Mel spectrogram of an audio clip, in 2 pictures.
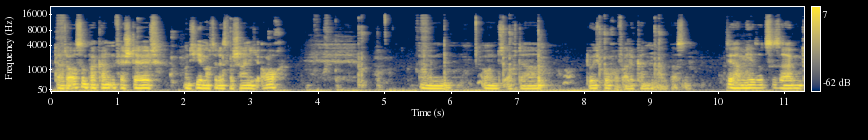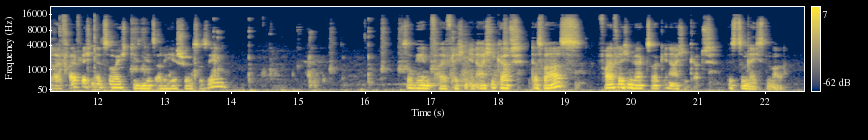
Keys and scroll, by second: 5.9 space.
